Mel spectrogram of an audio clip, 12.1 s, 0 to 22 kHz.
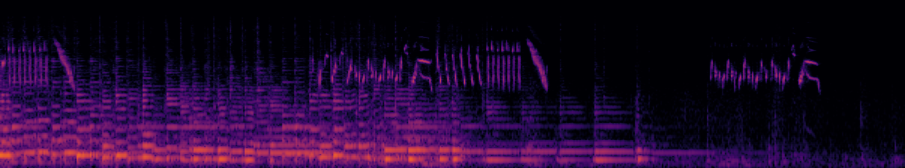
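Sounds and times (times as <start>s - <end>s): songbird twittering: 0.0s - 1.1s, 4.1s - 7.4s, 9.4s - 11.0s
plucked oud notes: 0.0s - 10.9s.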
